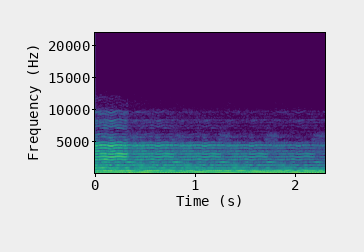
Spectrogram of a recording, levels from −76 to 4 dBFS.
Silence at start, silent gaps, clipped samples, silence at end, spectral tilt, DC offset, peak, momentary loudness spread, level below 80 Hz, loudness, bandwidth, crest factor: 0 s; none; under 0.1%; 0 s; -6.5 dB/octave; under 0.1%; -4 dBFS; 4 LU; -32 dBFS; -20 LUFS; 10 kHz; 14 dB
